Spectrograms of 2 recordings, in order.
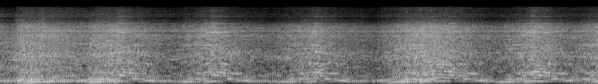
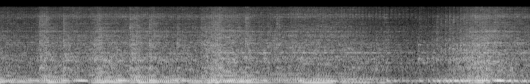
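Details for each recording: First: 2021 Hero Splendor BS6 bike after the fix for throttle misfire: small single idles cleanly, then blips up and back down about once a second without stumbling or stalling, healthy running. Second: 2021 Hero Splendor BS6 fuel-injected bike with check engine light on, kick-started: revs rise then sag and stumble when throttle opens, nearly dying, misfire and bog on throttle.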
